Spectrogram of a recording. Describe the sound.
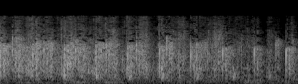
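Audience applause greets a comedian being welcomed onto a comedy show, a dense, steady wash of clapping that holds evenly for the full three seconds with no talking over it.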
